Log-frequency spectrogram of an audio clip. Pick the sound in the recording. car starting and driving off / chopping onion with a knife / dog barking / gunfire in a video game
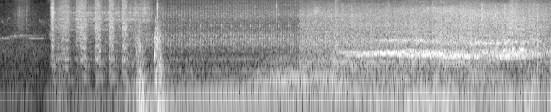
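car starting and driving off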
